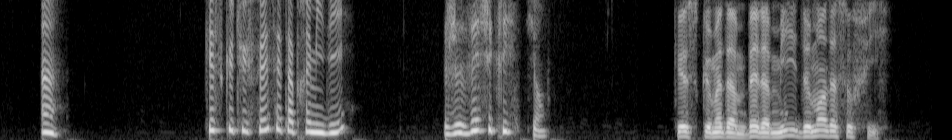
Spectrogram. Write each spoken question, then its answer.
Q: Qu'est-ce que Madame Bellamy demande à Sophie?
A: Elle lui demande ce qu'elle fait cet après-midi.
